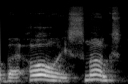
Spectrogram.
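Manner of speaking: barely able to talk from heat; mouth burning from spicy food. Real, not acted. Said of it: "I can barely talk at the moment".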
